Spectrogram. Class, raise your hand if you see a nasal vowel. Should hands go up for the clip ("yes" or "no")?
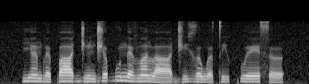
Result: yes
